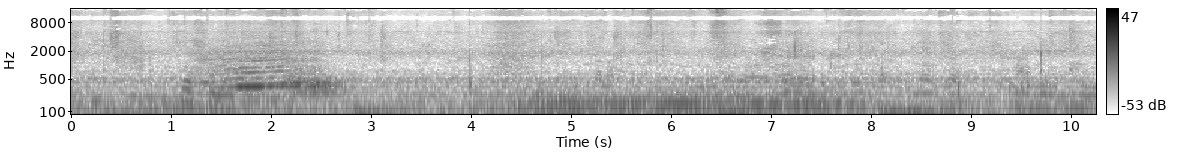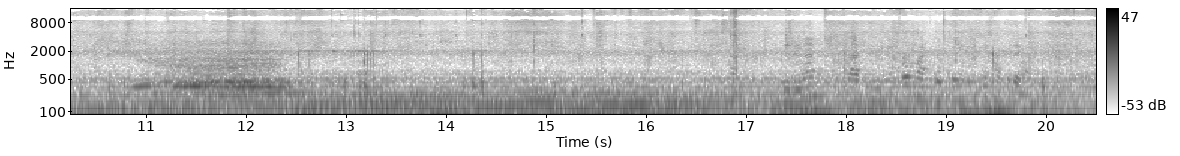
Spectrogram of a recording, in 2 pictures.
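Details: Giant, heavily fattened contest bull being readied for a cattle show in Jakarta, Indonesia: two drawn-out, wavering moos, one early and one midway, under steady chatter from men nearby.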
